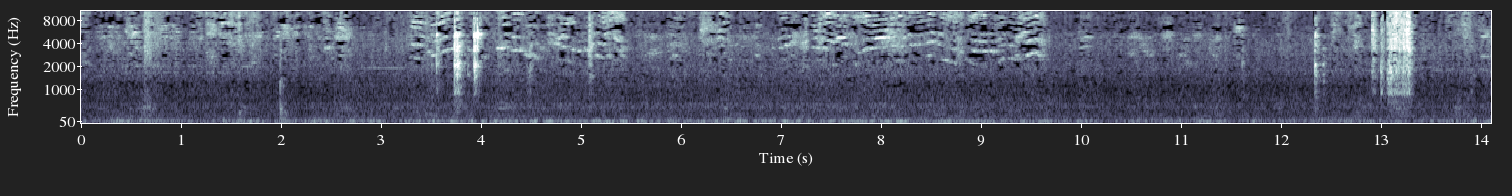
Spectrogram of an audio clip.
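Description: Wooden boards being handled and set against an aluminium extrusion fence: scattered knocks and clicks, a scraping stretch in the middle as a board is slid into place, and sharper knocks about 4 s in and near the end, over a steady low hum.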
